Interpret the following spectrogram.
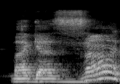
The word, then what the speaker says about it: magasin: Primero se escribe diferente, pero obviamente la S y la Z tienen el mismo sonido aquí, ¿eh? Magasin, como sonido Z, magazine. Entonces no es aquí que hacemos la diferencia, excepto el escrito.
